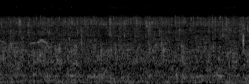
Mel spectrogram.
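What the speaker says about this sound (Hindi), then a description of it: "साइड में से पानी जा रहा है" A mountain stream trickles steadily beside a high road on the Shinkula Pass route in Zanskar, a continuous broad wash of running water heard from nearby with no voices.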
